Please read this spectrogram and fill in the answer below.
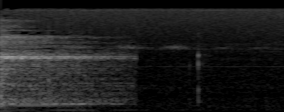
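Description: A man's cough trailing off in the first second, then near silence with one faint click about halfway through.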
